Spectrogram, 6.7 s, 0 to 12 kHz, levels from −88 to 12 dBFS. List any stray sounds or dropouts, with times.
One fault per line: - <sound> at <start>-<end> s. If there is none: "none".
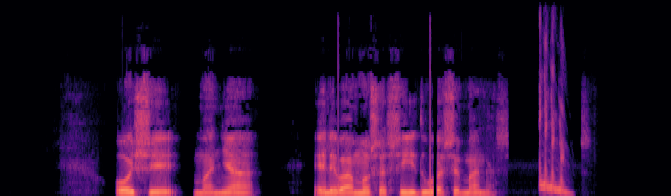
- dropout at 4.3-4.4 s
- chirp at 5.4-5.8 s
